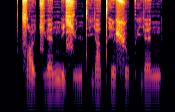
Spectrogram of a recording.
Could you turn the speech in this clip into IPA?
t͡s ɑ̰˨˩ ʊ̯ t͡ɕ ɥ ɛ˧˥ n̪ ḭ˨˩ ɕ y˧˥ n t̪ʰ j ä˥ t̪ʰ i˥˩ ʂ u˥ pʰ j ɛ˥ n

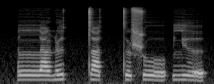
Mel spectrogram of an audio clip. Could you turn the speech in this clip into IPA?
lː a ɳ ə tː a tː ə ʂ o | lʲ ə

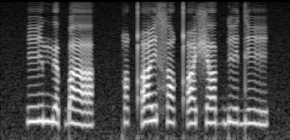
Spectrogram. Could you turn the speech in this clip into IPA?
i mʲ ɐ ɓ a | q ə qʼ i s ɒ qʼ i ʃ ɐ ɠ i d i

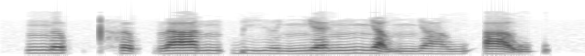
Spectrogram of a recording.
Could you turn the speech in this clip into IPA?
ŋ ə˦˥ p̚ t̪ʰ ə˨˩ p̚ l a˧ n ɓ i̤˨˩ ə̯ ɲ ɛ˨˦ ŋ ɲ a̰˧˨ w ɲ a̤˨˩ w ʔ a̰˧˨ w ʔ

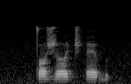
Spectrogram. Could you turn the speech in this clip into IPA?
t ɒ ʒ ʌ t͡ʃʼ ɛ b

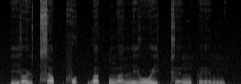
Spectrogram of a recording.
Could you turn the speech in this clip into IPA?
j ɵ˨˧ ɥ t͡s ɐ˨˥ p̚ f ʊ˨˥ k̚ w ɐ˨ k̚ ŋ ɐ˨˩ n j uː˥ j k ɪ˨˧ ŋ p ɪ˨˩ ŋ

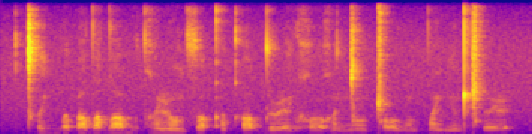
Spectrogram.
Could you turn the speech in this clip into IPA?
ǀʰ ʌ ʎ b ʌ ɓ ʌ dˤ ʌ dˤ o b o d ʁ ə̃ ɭ ɔ̃ d s ɔ qʼ ə̃ qʰ ɔ b d o ɭ ə lʲ ʁ o ʁ ə̃ ŋ͡ǀ õ ǁ ɔ w õ b tˤ õ ʎ ə̃ d ǁʰ ə ɭ

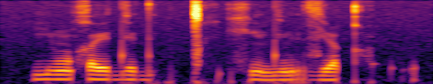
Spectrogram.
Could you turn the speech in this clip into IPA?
j ũ χ e d e d̪ ḛ ǀʰ ḭ xʲ ẽ d ĩ r z i qʰ o̰

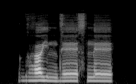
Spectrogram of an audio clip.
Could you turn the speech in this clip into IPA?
ɡʱ œ j n d eː s n e

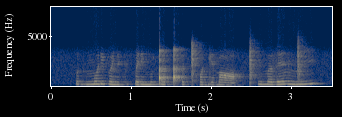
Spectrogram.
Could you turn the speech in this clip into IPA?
k͡p ɵ ɡ ɵ ŋ͡m o ɾʲ ø p ɵ lʲ o kʲ u k͡p ɛ ɾʲ e m u ŋ͡ǃ œ ǃʰ œ ǀʰ ɔ ɡʲ æ m ɑ | ǀʰ i m œ z e l ø ŋ͡ǀ i

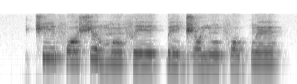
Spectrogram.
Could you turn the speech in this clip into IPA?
t͡ʃ ĩ˦ f ɔ˧ ʃ ə˦˨ m ɔ̃˧ f eː˧ k͡p e˧ d͡ʒ ɔ˨ j ũ˨ f ɔ˨ kʷ ɛ̃˦

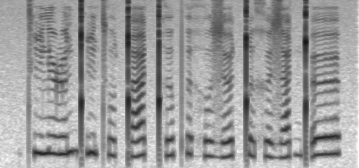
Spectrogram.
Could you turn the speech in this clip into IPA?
tʰ ĩ lʲ ɔ ɭ ə̃ ǃʼ ĩ tʰ o ǃ a ǃʰ ə pʰ ə h o z œ ǃ ə x œ z a ǃʼ œ

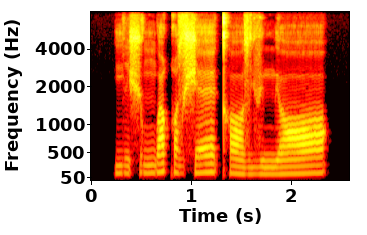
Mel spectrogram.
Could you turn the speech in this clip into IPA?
j i ʃ u ŋʷ æ qʷ ʌ z ʃ ɛː kʰ ɒː z vʲ ʌ mʲ ɒː

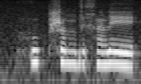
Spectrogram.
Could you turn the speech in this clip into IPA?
h u p ʂ ɤ ŋ ɡ ɘ x ə̃ l e

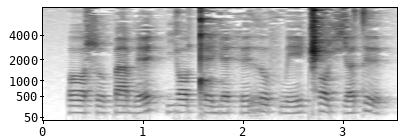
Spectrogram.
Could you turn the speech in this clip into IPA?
ɔ ɬ o p a b ɛ | j ɔ ǃ ɛ j ɛ h ɘ r o f w e ǁ ɔ ç ɐ t ɘ

